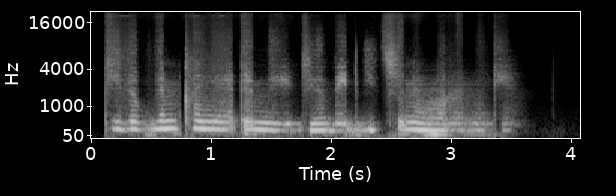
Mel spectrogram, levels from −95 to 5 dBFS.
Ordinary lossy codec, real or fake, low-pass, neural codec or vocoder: none; fake; none; codec, 44.1 kHz, 0.9 kbps, DAC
